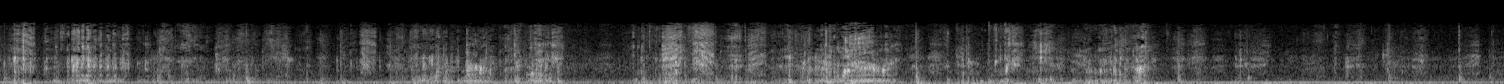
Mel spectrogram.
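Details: American Bulldogs in a play fight give a rapid run of gruff, throaty bursts and huffing pants, rising and falling in uneven waves, with a constant low hum underneath.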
